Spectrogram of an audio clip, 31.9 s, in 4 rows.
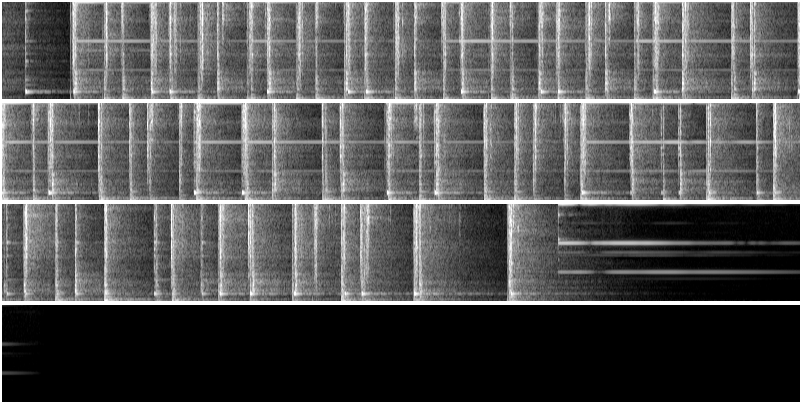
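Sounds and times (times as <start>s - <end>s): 
student percussion playing fast: 0.0s - 21.9s.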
